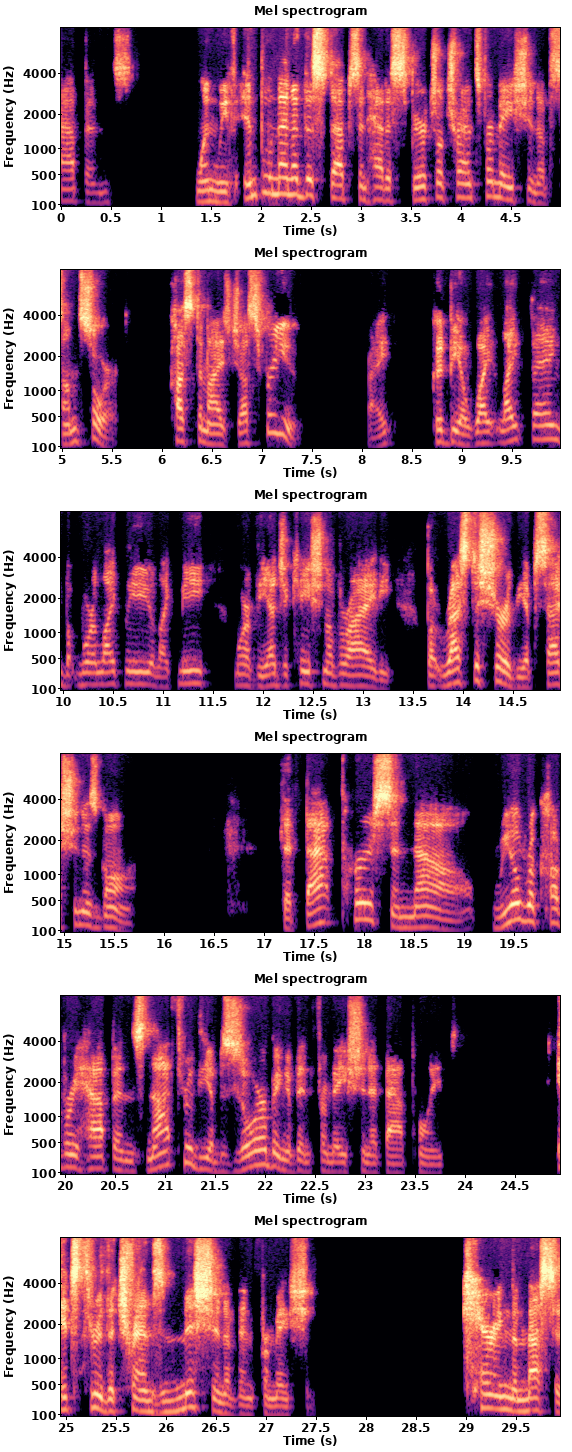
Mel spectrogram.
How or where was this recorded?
video call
